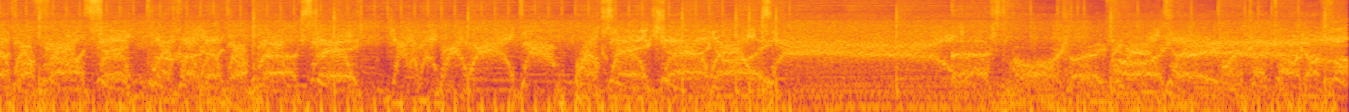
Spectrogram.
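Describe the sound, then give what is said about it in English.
A loud death metal version of a pop song, with screaming metal guitars in place of pop synths, harsh screamed death-metal vocals and a rapid, unrelenting pounding drum track. Partway through, the low end briefly drops out before the full band surges back in. “versions of this song was a death metal version, right, which replaces the kind of pop synth instrumentation with like screaming metal guitars and kind of unrelenting drum track, but also with these kind of screaming death metal vocals as well.”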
